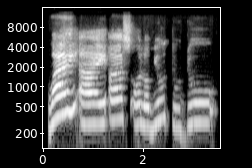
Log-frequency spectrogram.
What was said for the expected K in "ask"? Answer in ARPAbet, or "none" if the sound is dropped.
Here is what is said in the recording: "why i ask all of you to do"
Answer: none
